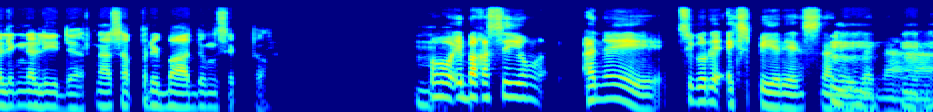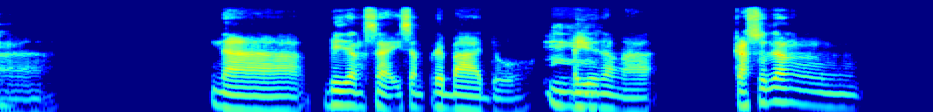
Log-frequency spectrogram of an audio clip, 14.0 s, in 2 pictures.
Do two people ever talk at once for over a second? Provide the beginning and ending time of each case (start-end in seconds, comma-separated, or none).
none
